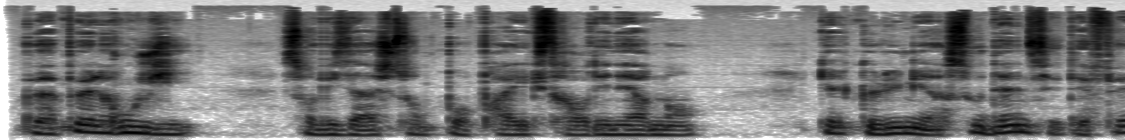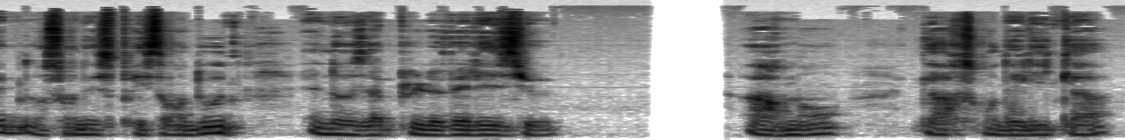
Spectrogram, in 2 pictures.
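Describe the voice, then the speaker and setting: Husky, dark-voiced male audiobook narrator. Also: medium pitch. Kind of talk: scripted narration.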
